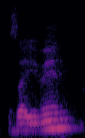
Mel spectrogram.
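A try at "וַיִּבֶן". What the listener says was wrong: Vayyiven. The first letter is Vav.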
